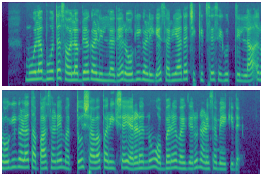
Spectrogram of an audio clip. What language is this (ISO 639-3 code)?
kan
